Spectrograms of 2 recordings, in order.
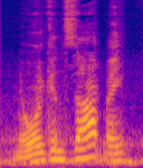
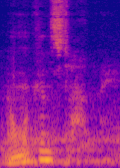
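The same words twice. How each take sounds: First: Said in the usual way. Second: Much softer, almost whispered; hushed echo. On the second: Acted. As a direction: murmur it like a secret. Repeated as quiet echo.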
